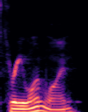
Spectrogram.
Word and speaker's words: 311: 311, which is, just the numbers 311, pronounced 311, is an American rock band from Omaha, Nebraska.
